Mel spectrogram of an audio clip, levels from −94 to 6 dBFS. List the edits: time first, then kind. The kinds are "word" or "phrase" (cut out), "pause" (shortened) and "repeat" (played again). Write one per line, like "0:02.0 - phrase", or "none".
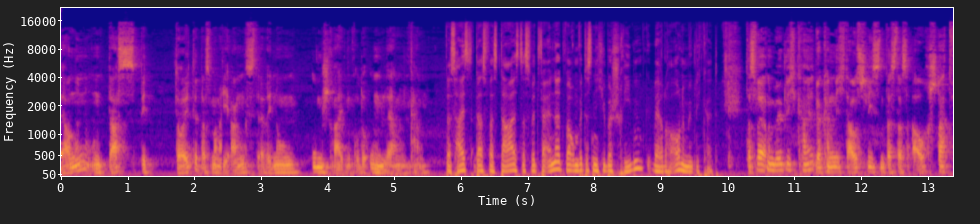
0:02.1 - word
0:02.4 - word
0:04.4 - word
0:06.2 - word
0:10.6 - word
0:11.3 - word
